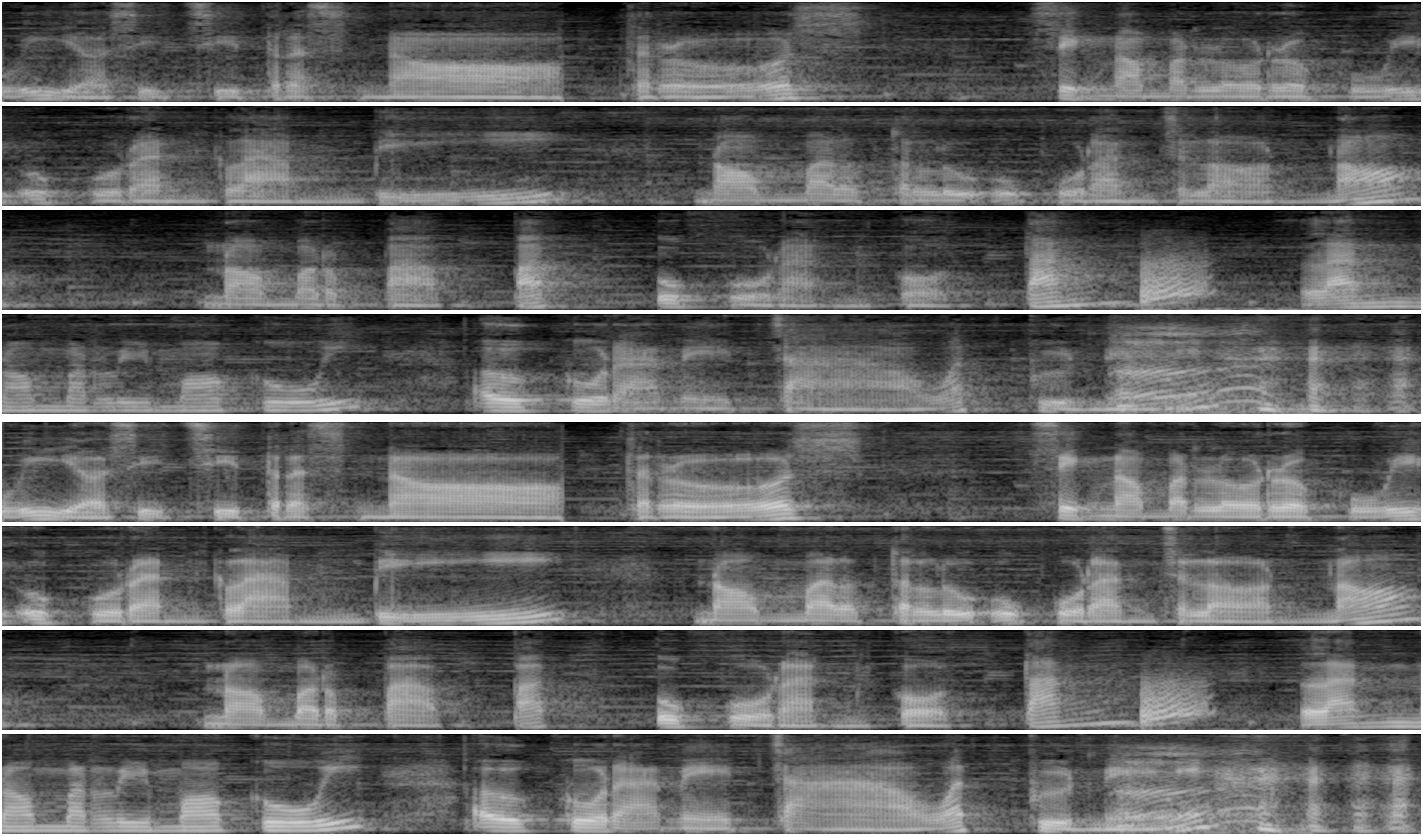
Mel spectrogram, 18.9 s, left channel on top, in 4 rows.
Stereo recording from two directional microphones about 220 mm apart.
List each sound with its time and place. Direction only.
0.0 s a man's voice: 25° right (ahead or behind)
13.2 s music: centre (ahead or behind)
13.7 s a man's voice: 30° right (ahead or behind)
17.8 s speech: centre (ahead or behind)
18.3 s speech: 35° right (ahead or behind)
